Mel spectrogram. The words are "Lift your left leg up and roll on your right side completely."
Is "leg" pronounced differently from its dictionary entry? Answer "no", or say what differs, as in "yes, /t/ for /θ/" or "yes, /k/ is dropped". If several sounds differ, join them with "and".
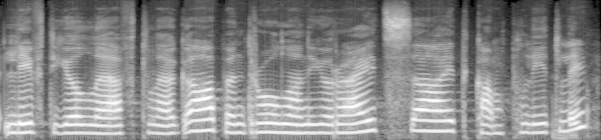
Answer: no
